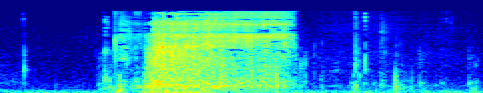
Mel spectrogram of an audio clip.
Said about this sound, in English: Okay, the next thing that you're going to do is slurp it. That is, take it in your mouth, draw some air over it, and that opens up the flavors. Okay, here we go.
